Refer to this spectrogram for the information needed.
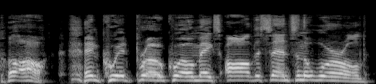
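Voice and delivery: high, mocking kid voice; snorting sarcasm. A narrator's reading. Kid throwing the agent's phrase back at him, scornful sarcasm. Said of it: "Todd snorted".

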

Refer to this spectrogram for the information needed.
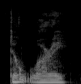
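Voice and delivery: soft, dejected; sad. A narrator's reading. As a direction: say it with a heavy heart. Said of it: "said Hiccup sadly".

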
